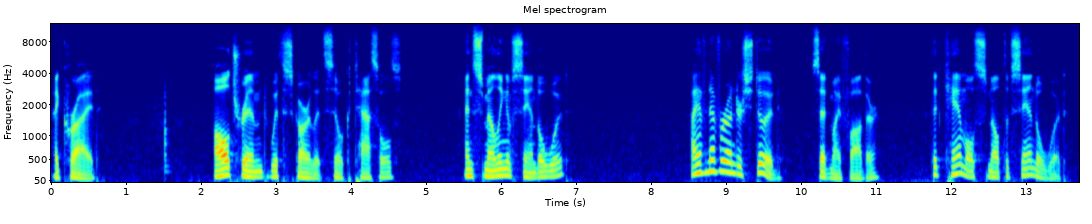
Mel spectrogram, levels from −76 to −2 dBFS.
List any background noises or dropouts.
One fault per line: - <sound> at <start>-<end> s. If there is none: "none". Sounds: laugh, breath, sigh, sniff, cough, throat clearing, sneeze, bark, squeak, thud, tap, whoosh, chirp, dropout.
- thud at 1.3-1.6 s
